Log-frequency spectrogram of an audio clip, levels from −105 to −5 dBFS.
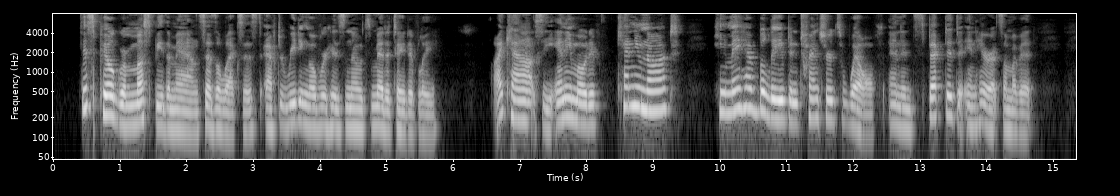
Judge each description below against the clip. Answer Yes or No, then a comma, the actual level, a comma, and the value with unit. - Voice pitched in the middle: Yes, medium, 155 Hz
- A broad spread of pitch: Yes, wide, 6.5 semitones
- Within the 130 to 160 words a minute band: Yes, average, 155 wpm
